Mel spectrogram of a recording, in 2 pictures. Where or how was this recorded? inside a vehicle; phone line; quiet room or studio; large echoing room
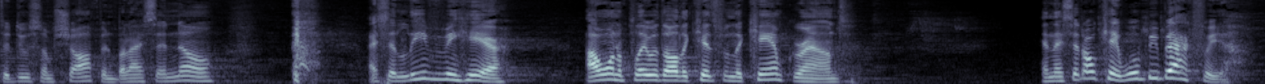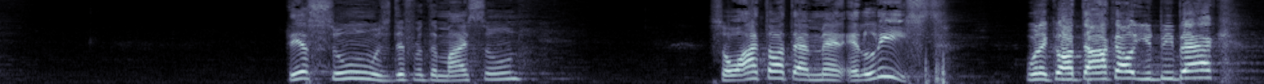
large echoing room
